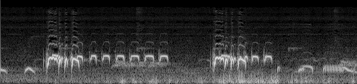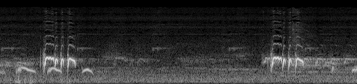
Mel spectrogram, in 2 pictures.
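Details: Local zebra doves singing, a recording meant to lure and stimulate other zebra doves. Four bursts of throaty triple coos, the first trailing into a rapid, regular string of short notes, with softer lower coos between bursts and a quiet gap near the end.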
